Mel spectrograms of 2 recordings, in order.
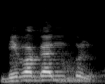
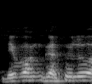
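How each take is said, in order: First: The nasal comes before the final 'tulu'. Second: The nasal comes right after 'diva'. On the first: A misheard form that people repeat until it feels correct. The speaker calls it wrong. "దివగంతులు అయిపోతాయి" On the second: The form it should be. The speaker calls it right. "దివంగతులు అని ఉండాల్సింది"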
